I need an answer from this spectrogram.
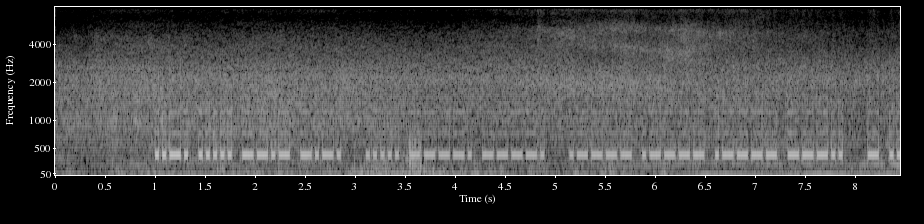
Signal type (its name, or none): Morse code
